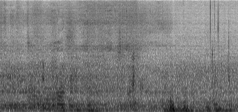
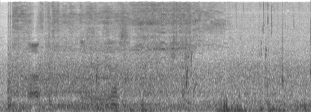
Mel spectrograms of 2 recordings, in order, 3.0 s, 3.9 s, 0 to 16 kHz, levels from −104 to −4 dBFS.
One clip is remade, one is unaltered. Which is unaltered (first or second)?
second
